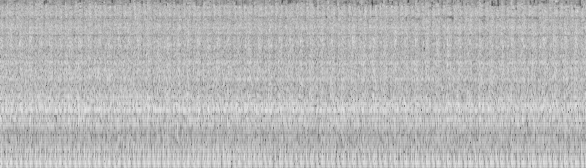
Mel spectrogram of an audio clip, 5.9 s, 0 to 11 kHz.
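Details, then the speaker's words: Extreme Contractor Series 6,500 W (8,500 W surge) gas generator, almost 20 years old, after long storage; first run after spark plug cleaning, air filter off, uneven lumpy pulse about eighty surges a minute. Rough running; owner plans to adjust fuel mix. "so I cut the fuel off so that was better than I was expecting honestly I didn't expect to get it out going at all but it it obviously needs some adjustment there"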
